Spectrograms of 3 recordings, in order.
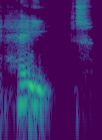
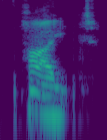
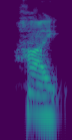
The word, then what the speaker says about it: height: um uh height uh you've pronounced it a bit like hate um so it's not hate it yeah right yeah so it's um height height yeah so they want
